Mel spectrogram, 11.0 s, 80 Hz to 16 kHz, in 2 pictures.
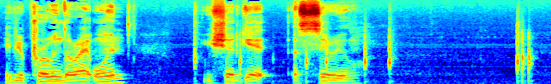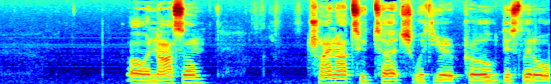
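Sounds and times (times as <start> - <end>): sharp clicks: 5.2 - 5.4.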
